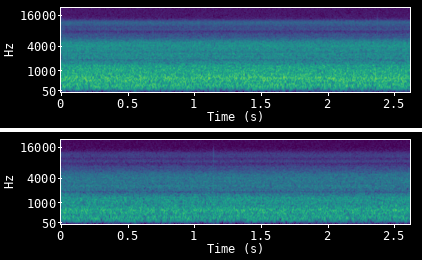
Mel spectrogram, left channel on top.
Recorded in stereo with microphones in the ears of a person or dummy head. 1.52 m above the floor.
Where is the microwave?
No microwave in this recording.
